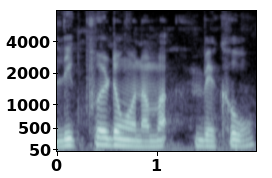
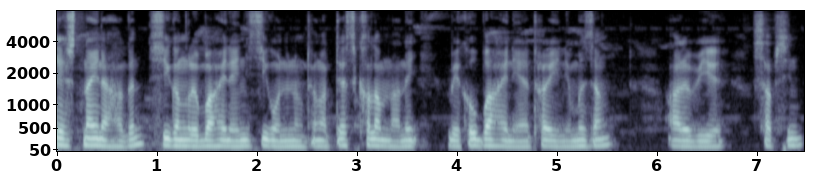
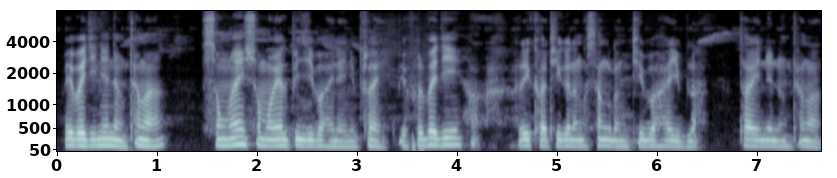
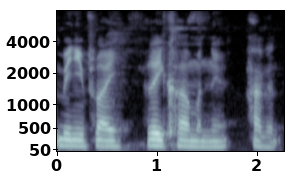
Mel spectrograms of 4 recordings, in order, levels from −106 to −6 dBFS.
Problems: low volume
